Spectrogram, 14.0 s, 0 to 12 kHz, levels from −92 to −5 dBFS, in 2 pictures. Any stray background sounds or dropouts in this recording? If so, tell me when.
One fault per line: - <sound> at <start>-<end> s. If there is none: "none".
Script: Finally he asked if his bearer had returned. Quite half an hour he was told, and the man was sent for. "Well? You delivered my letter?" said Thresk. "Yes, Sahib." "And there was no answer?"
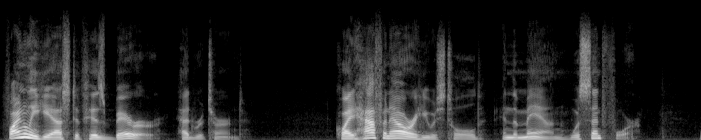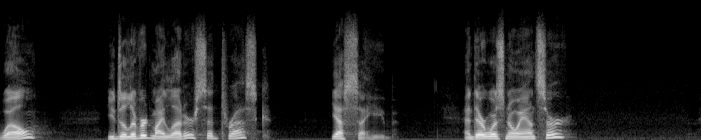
none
